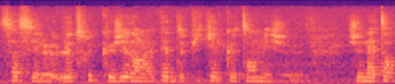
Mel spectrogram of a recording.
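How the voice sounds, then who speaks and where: Background music and audible room echo behind a woman speaking. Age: 20s. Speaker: YouTuber. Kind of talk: Q&A vlog. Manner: hesitant, many fillers.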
